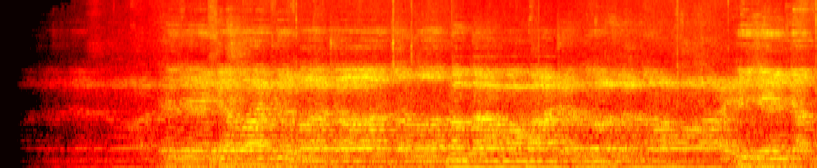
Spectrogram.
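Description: Tibetan Buddhist monks chanting a puja in low voices. The chant fades in over the first couple of seconds, then holds long notes that shift pitch a couple of times.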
